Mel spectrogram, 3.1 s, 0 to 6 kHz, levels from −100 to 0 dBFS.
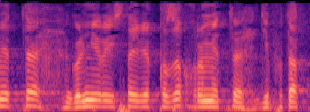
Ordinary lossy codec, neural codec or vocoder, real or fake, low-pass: MP3, 32 kbps; none; real; 5.4 kHz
